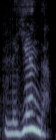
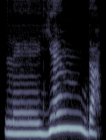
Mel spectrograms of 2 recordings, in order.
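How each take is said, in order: First: Said in the usual way. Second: "leyenda" drawn out syllable by syllable, leaning on "yen"; stress on penultimate syllable. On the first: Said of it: "En el caso de la palabra". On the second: Shown as a demonstration. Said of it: "dónde está la sílaba tónica". ("leyenda" por sílabas, con golpe de voz en "yen")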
